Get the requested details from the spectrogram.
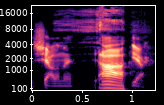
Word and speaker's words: Chalamet: But you know, I think Timothy Chalamet, is that how you say it? – Chalamet.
